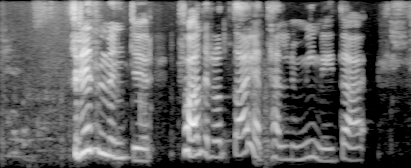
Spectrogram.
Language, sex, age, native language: Icelandic, female, 11, Icelandic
